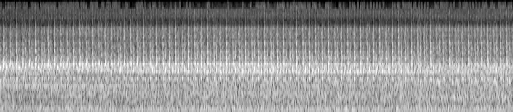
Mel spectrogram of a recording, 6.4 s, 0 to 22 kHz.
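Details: 2013 Hyundai Elantra GLS at 60,000 km idling: a loud, steady knock about three times a second from the bottom end; a friend suspected rod knock, and the dealership found the crankshaft rubbing the bottom of the engine, so a new engine is on backorder.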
